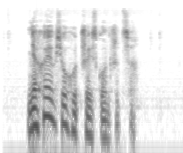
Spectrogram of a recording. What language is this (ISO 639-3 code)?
bel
